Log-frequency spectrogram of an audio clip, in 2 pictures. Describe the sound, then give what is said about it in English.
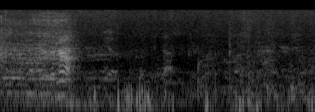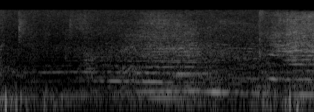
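A train of race cars roars past one after another into turn one on a race track, led by a Nissan Juke, engines droning and revving, with an indistinct voice talking over the steady mechanical noise. “Got a nice big train of cars here into turn one.”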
